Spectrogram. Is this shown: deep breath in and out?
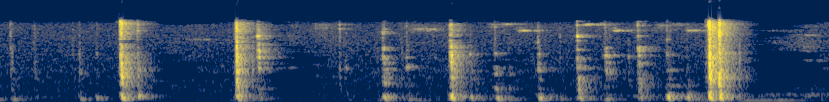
no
